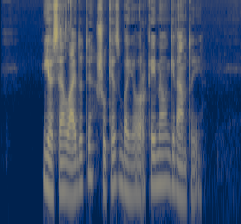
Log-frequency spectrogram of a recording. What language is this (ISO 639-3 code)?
lit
